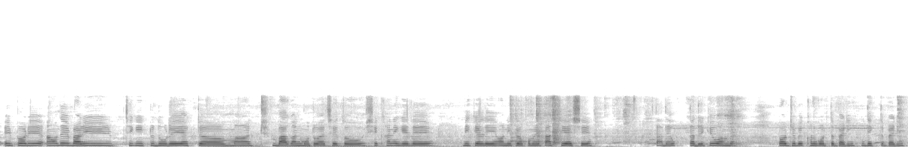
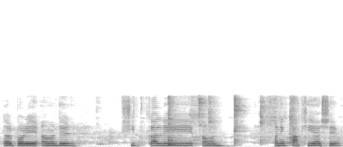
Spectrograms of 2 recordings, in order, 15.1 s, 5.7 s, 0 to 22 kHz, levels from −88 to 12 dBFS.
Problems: constant background noise, continuous background conversations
